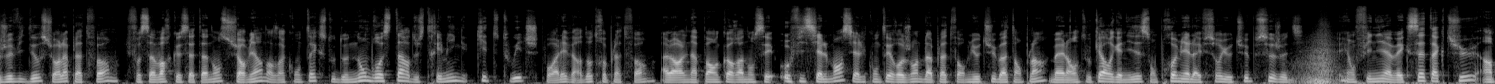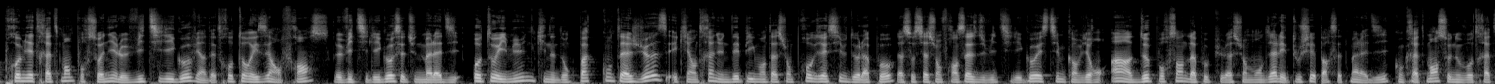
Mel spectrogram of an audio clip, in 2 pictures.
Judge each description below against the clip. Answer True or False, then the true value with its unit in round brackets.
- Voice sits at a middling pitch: False (120 Hz)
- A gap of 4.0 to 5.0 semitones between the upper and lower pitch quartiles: True (4.3 semitones)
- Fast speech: True (240 wpm)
